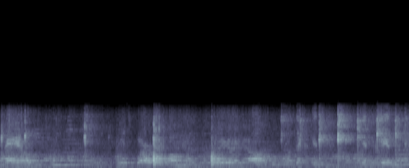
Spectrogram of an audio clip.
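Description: Young children's voices speaking, reading a class presentation aloud.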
